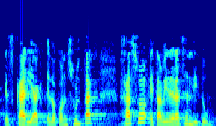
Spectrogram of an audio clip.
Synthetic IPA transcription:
e̞skaɾiake̞ðoko̞nsult̪ak | ʝaso̞ʔe̞t̪aβ̞ið̞e̞ɾat͡se̞nd̪it̪u

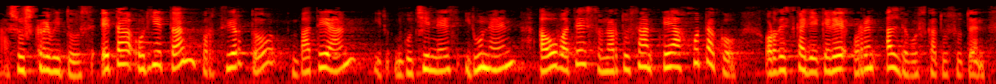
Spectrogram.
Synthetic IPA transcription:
suskɾiβ̞it̪use̞t̪aʔo̞ɾie̞t̪ampo̞ɾt͡sie̞ɾt̪obat̪e̞anɡut͡ʃiene̞siɾune̞n | aoβat̪eso̞naɾt̪usaneaʝo̞t̪ako̞ | oɾðeskaɾie̞ke̞ɾe̞ʔo̞re̞nald̪e̞β̞o̞skat̪usut̪e̞n

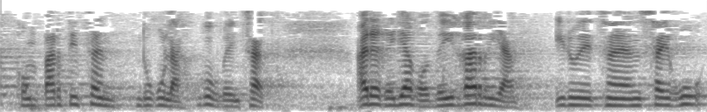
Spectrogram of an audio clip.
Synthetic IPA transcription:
ko̞mpaɾt̪it͡se̞nd̪uɣulaɣukbe̞jnt͡sat̪ | aɾe̞ɣ̞e̞jaɣ̞o̞ðe̞jɣaria | iɾuðit͡se̞nsajɣ̞u

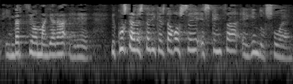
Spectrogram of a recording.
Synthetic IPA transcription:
imbe̞ɾt͡sio̞majaɾaʔe̞ɾe̞ | ikust̪eaβ̞e̞st̪e̞ɾike̞zd̪aɣ̞o̞se̞ːskajnt͡saʔe̞ɣ̞ind̪usue̞n

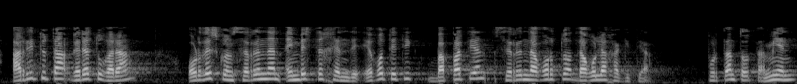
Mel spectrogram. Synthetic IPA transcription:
arit̪ut̪aɣe̞ɾat̪uɣ̞aɾa | o̞ɾðe̞sko̞ense̞re̞nd̪anajmbe̞st̪e̞ʝe̞nd̪e̞ʔeɣ̞o̞t̪e̞t̪ik̚bapat̪e̞ansere̞nd̪aɣ̞o̞ɾt̪uaðaɣ̞o̞laʝakit̪e̞a̰ | po̞ɾt̪ant̪ot̪amie̞n

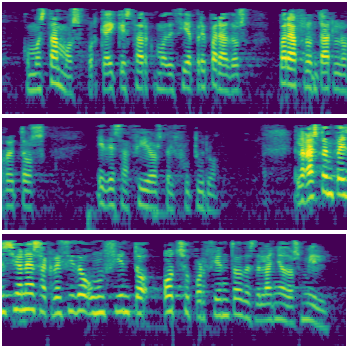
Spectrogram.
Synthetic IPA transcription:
ko̞moe̞st̪amo̞spo̞ɾke̞ajkeːst̪aɾko̞mo̞ð̞e̞θiapɾe̞paɾað̞o̞s | paɾaːfɾont̪aɾlo̞zre̞t̪o̞s | ið̞e̞safio̞zðe̞lfut̪uɾo̞ | e̞̰lɣ̞ast̪o̞empẽ̞nsjo̞ne̞sakɾe̞θið̞o̞unθje̞nt̪o̞ot͡ʃo̞po̞ɾθje̞nt̪o̞ðe̞zðelaɲo̞ð̞o̞zmil

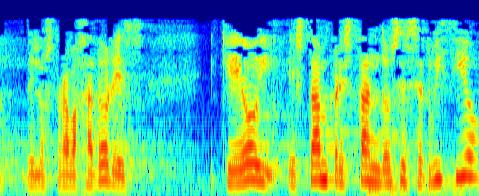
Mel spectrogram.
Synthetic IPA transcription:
ðe̞lo̞st̪ɾaβ̞aχaðo̞ɾe̞s | ke̞o̞je̞st̪ampɾe̞st̪and̪o̞esese̞ɾβiθjo

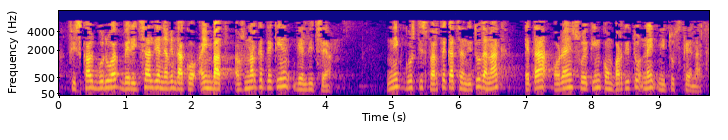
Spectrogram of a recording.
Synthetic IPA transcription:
fiskalβuɾuak̚be̞ɾeit͡sald̪iane̞ɣ̞ind̪ako̞ʔajmbat̪awznaɾke̞t̪e̞kiŋɡe̞ld̪it͡se̞a̰ | nik̚ɡust̪ispaɾt̪ekat͡se̞nd̪it̪uð̞e̞nak | e̞t̪ao̞ɾajnsue̞kiŋko̞mpaɾt̪it̪unajnit̪uske̞na̰k

